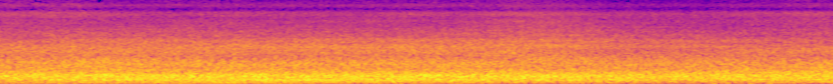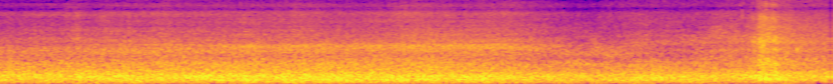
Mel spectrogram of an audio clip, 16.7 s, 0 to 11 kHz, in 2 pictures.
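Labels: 0.0s The sea sounds steadily in the distance. 16.7s
15.9s A single loud water splash. 16.3s

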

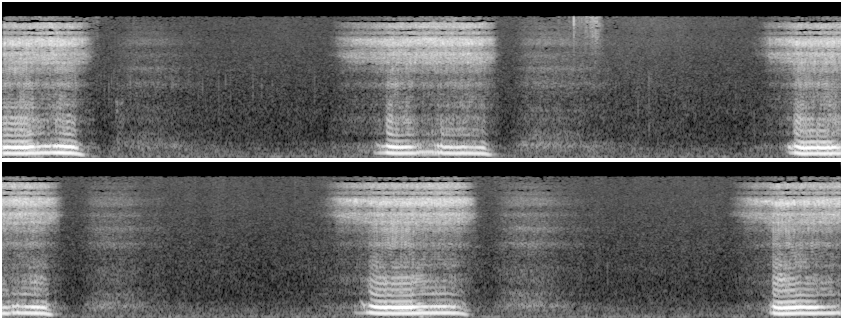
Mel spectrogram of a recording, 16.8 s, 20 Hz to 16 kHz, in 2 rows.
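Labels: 0.0s Someone is snoring while sleeping. 0.9s
1.1s Someone is breathing out while sleeping. 2.3s
3.3s Someone is snoring while sleeping. 5.1s
5.1s Someone is breathing out while sleeping. 6.1s
7.5s Someone is snoring while sleeping. 9.0s
9.1s Someone is breathing out while sleeping. 10.0s
11.7s Someone is snoring while sleeping. 13.1s
13.2s Someone is breathing out while sleeping. 14.2s
15.8s Someone is snoring while sleeping. 16.8s

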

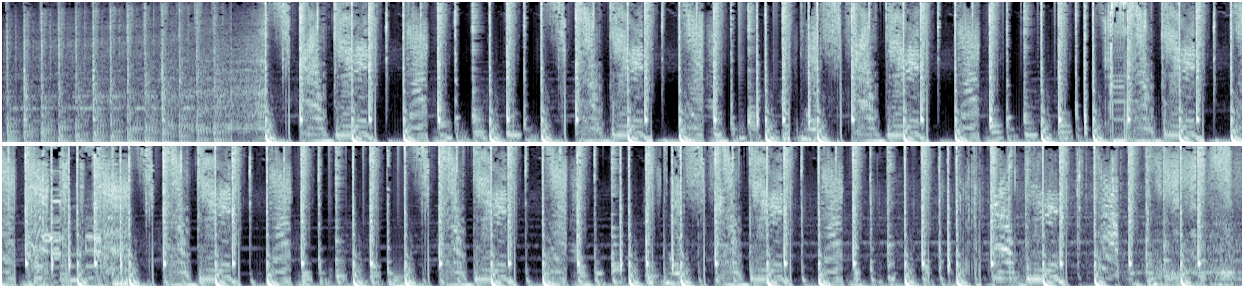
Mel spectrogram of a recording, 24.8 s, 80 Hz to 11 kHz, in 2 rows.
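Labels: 0.0s An electronic bass sounds repeatedly in a rhythmic pattern. 2.4s
0.0s White noise gradually increases in volume. 2.6s
2.6s A kick drum is playing. 2.8s
2.6s An electronic hi-hat sound repeats rhythmically. 24.8s
2.9s A dubstep growl. 4.3s
3.0s An electronic snare drum sound. 5.1s
3.4s A kick drum is playing. 4.2s
4.3s Short electronic blips repeat rhythmically with increasing pitch. 5.4s
4.8s A kick drum is playing. 5.6s
5.7s An electronic snare drum sound. 5.8s
5.7s A dubstep growl. 7.1s
6.2s A kick drum is playing. 7.0s
6.4s An electronic snare drum sound. 6.5s
7.0s Short electronic blips repeat rhythmically with increasing pitch. 8.1s
7.1s An electronic snare drum sound. 7.2s
7.6s A kick drum is playing. 8.4s
7.8s An electronic snare drum sound. 7.9s
8.5s An electronic snare drum sound. 8.6s
8.5s A dubstep growl. 9.9s
9.0s A kick drum is playing. 9.7s
9.2s An electronic snare drum sound. 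12.0s
9.8s Short electronic blips repeat rhythmically with increasing pitch. 10.9s
10.4s A kick drum is playing. 11.1s
11.1s An electronic blip sounds distorted. 11.2s
11.2s A dubstep growl. 12.6s
11.7s A kick drum is playing. 12.5s
12.6s A loud electronic dubstep sound plays. 13.7s
12.6s Short electronic blips repeat rhythmically. 13.7s
12.6s An electronic snare drum sound. 12.7s
13.1s Electronic white noise gradually increases in volume and pitch. 24.8s
13.1s A kick drum is playing. 13.9s
13.3s An electronic snare drum sound. 13.4s
14.0s An electronic snare drum sound. 14.1s
14.0s A dubstep growl. 15.3s
14.5s A kick drum is playing. 15.2s
14.7s An electronic snare drum sound. 14.8s
15.3s Short electronic blips repeat rhythmically with increasing pitch. 16.4s
15.4s An electronic snare drum sound. 15.5s
15.9s A kick drum is playing. 16.6s
16.1s An electronic snare drum sound. 18.9s
16.7s A dubstep growl. 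18.1s
17.3s A kick drum is playing. 18.0s
18.1s Short electronic blips repeat rhythmically with increasing pitch. 19.2s
18.6s A kick drum is playing. 19.4s
19.5s An electronic snare drum sound. 19.6s
19.5s A dubstep growl. 20.9s
20.0s A kick drum is playing. 20.8s
20.2s An electronic snare drum sound. 20.3s
20.8s Short electronic blips repeat rhythmically with increasing pitch. 21.9s
20.9s An electronic snare drum sound. 21.0s
21.4s A kick drum is playing. 22.1s
21.6s An electronic snare drum sound. 24.4s
22.3s A dubstep growl sound, slightly muffled. 23.6s
22.8s A kick drum is playing. 23.5s
23.6s An electronic blip. 23.8s
23.8s A dubstep growl rhythmically repeats with increasing pitch. 24.8s
24.1s A kick drum is playing. 24.3s

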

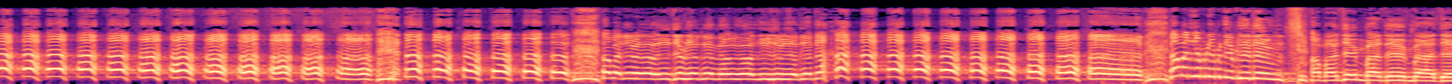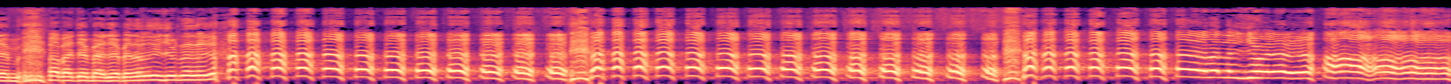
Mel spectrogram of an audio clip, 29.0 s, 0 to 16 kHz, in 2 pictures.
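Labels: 0.0s A man laughs. 6.1s
6.1s A man speaking incomprehensibly. 8.3s
8.4s A man laughs. 11.7s
11.7s A man is speaking rhythmically in gibberish. 16.8s
16.8s A man laughs. 26.3s
26.3s A man laughs hysterically. 29.0s

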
